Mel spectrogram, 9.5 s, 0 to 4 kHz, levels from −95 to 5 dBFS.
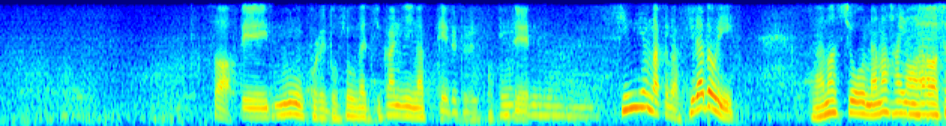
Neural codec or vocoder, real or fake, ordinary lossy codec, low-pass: codec, 16 kHz, 0.5 kbps, X-Codec, HuBERT features, trained on general audio; fake; AAC, 24 kbps; 3.6 kHz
